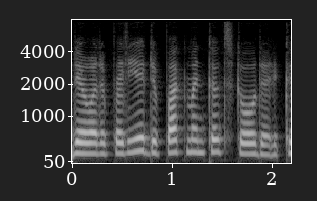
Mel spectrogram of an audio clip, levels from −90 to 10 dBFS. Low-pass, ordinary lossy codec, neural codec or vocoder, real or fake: none; none; codec, 16 kHz, 0.5 kbps, FunCodec, trained on LibriTTS, 25 frames a second; fake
